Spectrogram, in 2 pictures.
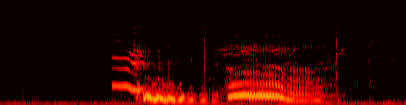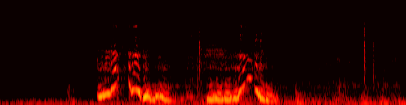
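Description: Hasbro FurReal Friends Cinnamon animatronic pony toy playing its recorded pony vocal sounds in response to a stroke on the cheek, in two bursts: one starting about one and a half seconds in and lasting nearly three seconds, the other about seven seconds in.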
